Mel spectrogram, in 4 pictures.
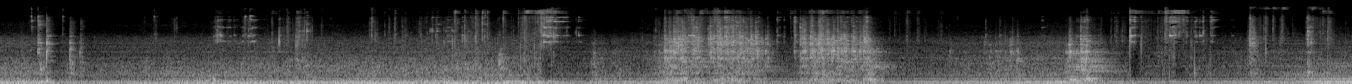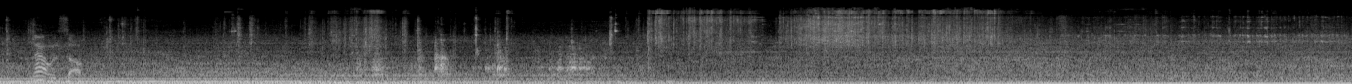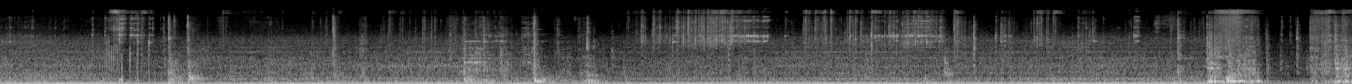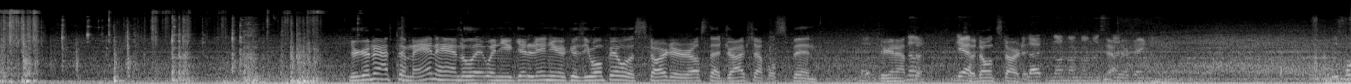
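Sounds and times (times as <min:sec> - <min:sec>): truck engine idling: 0:00.0 - 0:54.0
steel chains clinking and rattling: 0:01.5 - 0:44.6.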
